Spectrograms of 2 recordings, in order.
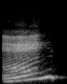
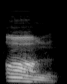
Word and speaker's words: Aang: The main character's name is Aang. Throughout the whole movie, it's Ong.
